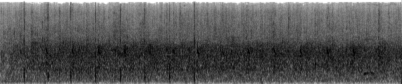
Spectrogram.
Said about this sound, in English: so, with that, could you give our panelists a round of applause?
